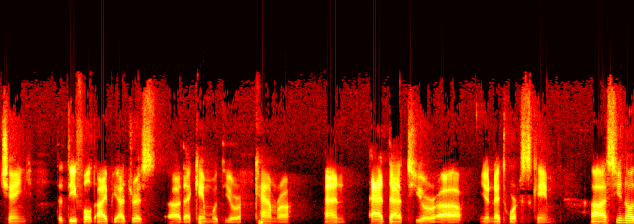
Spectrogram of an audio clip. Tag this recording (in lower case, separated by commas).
speech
